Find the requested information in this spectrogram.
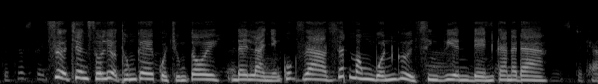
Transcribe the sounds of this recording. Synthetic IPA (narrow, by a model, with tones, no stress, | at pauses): z̥ɨ̰˧˨ət͡ɕe˧nso˨˦lḭ˧˨əwt̪ʰə˧wŋ͡mke˧ku˧˩ət͡ɕʊ˨˦ŋ͡mt̪o˧jɗə˧jlaː˨˩ɲɨ̰˧˥ŋku˦˥ək̚zaː˧zə˦˥t̚ma˧wŋ͡mmu˨˦ənɣɨ˧˩əjsï˧ŋ̟vi˧ənɗe˨˦nkaː˧naː˧ɗaː˧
